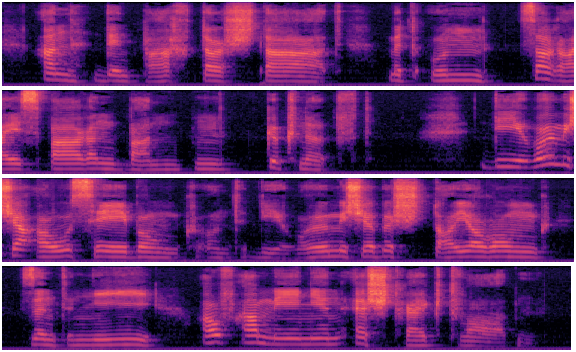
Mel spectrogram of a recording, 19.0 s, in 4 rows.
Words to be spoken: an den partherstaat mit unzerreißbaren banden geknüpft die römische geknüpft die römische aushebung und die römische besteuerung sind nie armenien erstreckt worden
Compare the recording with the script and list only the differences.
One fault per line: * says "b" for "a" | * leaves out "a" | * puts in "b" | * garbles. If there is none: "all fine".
* leaves out "geknüpft die römische"
* puts in "auf"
